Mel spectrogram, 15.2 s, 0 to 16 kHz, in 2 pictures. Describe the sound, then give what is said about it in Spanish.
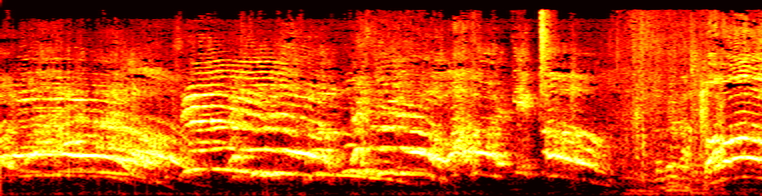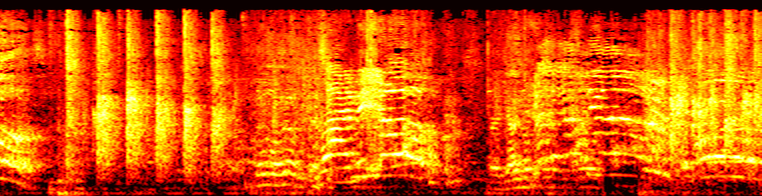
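Real Madrid players celebrate in their dressing room after reaching the Champions League final, with loud group chanting and shouting, bursts of rhythmic clapping in the middle, and voices swelling and dipping throughout. “Así suena el vestuario del Real Madrid después de meterse en la tercera final de Champions consecutiva, la cuarta en 5 años.”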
